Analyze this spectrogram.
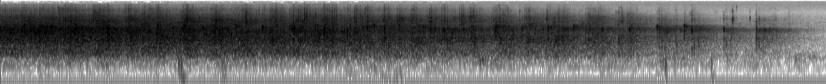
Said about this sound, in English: So while they come up, would you welcome our panelists, and we'll introduce them in just a moment. Will you welcome with a round of applause? Come on up.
